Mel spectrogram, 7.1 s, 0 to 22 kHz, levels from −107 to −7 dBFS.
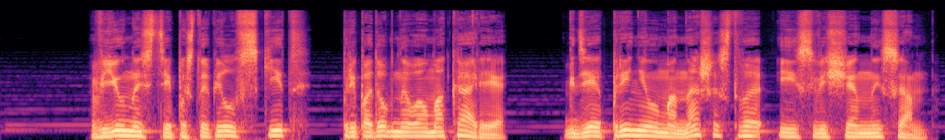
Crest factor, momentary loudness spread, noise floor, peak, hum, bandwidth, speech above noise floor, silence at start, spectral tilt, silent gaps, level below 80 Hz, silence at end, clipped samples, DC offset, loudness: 12 dB; 7 LU; -52 dBFS; -2 dBFS; none; 16.5 kHz; 37 dB; 0.7 s; -5 dB/octave; none; -38 dBFS; 0.15 s; under 0.1%; 0.6%; -15 LUFS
